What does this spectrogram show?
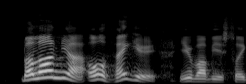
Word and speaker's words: Bologna: It's called Bologna, I think it might be pronounced, an Italian word, Bologna. Bologna.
